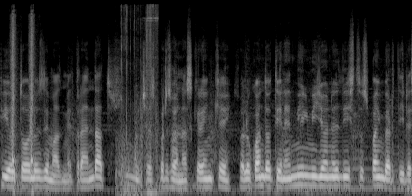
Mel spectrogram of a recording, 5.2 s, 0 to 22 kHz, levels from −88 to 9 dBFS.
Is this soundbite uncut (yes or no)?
no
